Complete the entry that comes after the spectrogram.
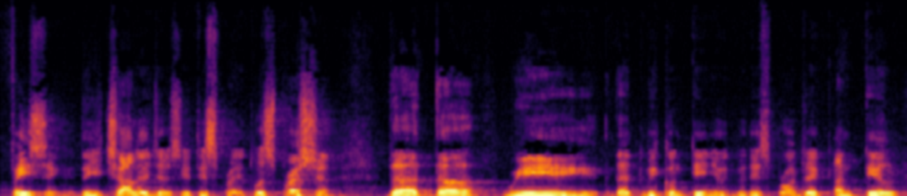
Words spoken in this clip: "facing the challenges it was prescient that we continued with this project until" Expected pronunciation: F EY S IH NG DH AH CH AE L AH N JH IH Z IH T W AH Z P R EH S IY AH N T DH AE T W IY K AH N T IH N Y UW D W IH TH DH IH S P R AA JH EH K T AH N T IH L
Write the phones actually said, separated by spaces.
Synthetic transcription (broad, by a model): F EY S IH NG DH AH CH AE L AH N JH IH S IH T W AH S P R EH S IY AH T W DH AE T W IY K AH N T IH N Y UW D W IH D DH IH S P R AA JH EH K T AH N T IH L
